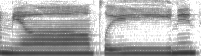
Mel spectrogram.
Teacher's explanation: اب یہاں پر نون ساکن کے بعد طوا ہے، طوا بھی حروف اخفا میں سے ہے، تو اس لیے یہاں بھی غنہ کر کے پڑھیں گے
